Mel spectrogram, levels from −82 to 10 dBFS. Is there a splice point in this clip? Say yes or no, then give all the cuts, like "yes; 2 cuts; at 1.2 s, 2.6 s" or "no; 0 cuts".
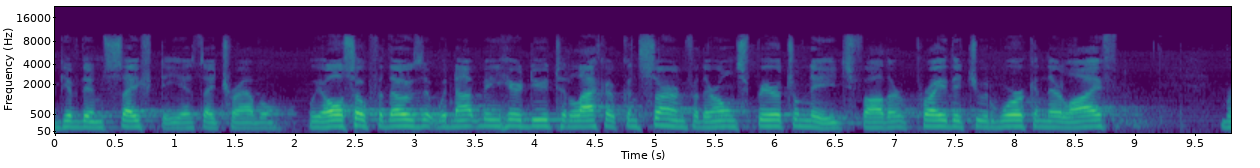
yes; 2 cuts; at 2.0 s, 2.6 s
